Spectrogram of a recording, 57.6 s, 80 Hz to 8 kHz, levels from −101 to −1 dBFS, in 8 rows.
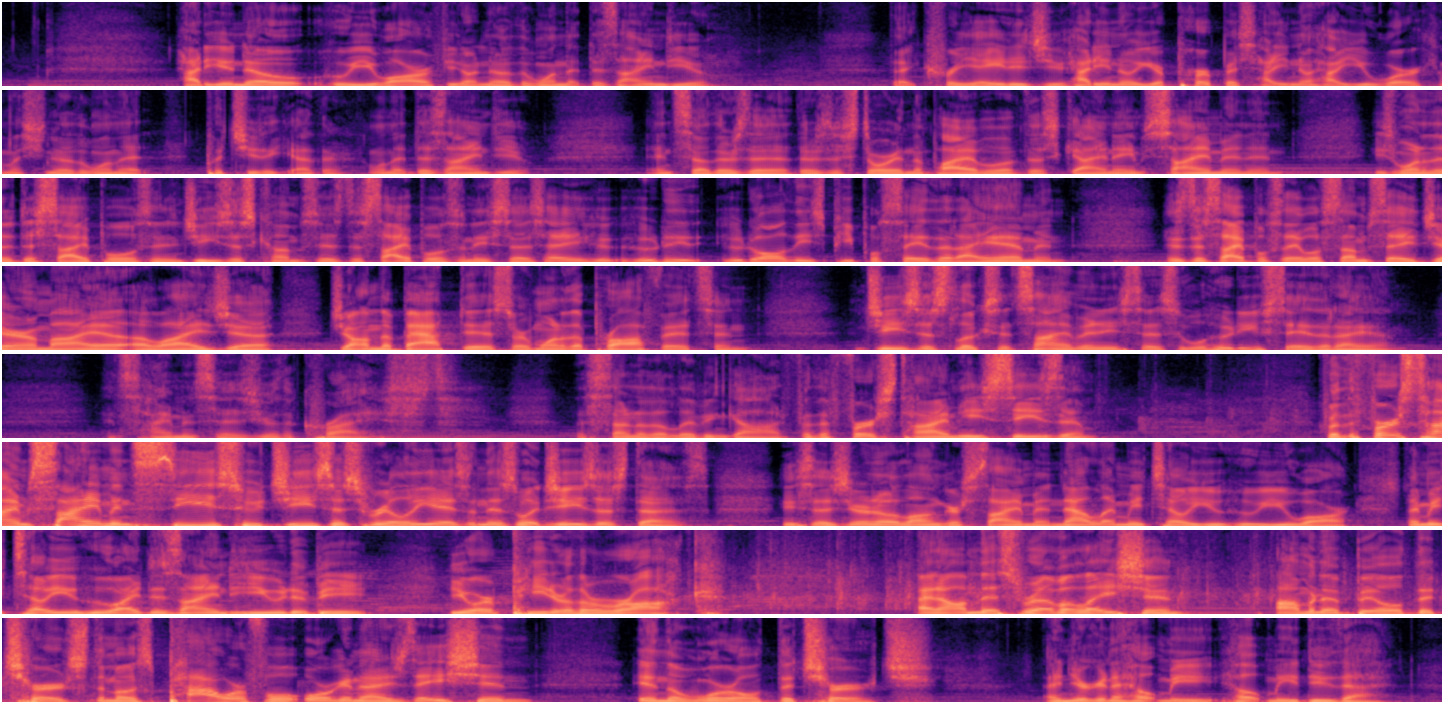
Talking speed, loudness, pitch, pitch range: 225 wpm, -25 LUFS, 110 Hz, 95-125 Hz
